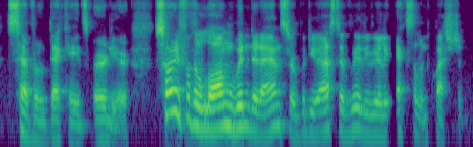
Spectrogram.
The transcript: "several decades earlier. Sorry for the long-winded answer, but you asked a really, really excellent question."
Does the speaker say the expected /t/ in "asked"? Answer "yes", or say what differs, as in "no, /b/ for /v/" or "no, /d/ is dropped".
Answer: yes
